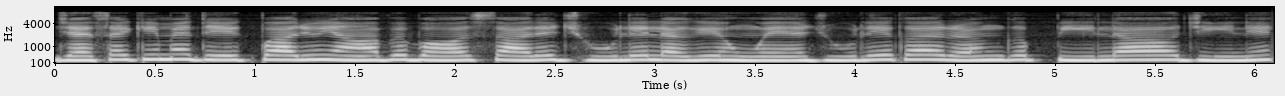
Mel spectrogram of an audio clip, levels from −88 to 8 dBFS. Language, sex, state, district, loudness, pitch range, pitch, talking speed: Hindi, female, Chhattisgarh, Sukma, -10 LUFS, 235-255 Hz, 245 Hz, 205 wpm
